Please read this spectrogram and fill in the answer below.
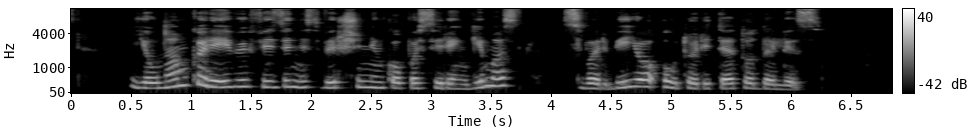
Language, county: Lithuanian, Vilnius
